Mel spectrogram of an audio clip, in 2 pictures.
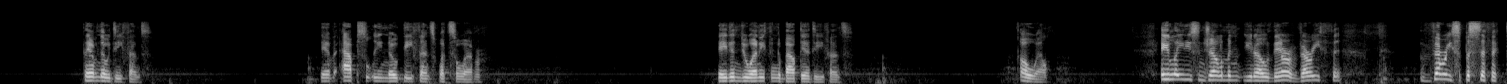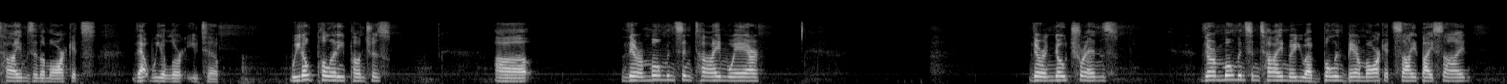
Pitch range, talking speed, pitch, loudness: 155-195 Hz, 140 wpm, 175 Hz, -20 LUFS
